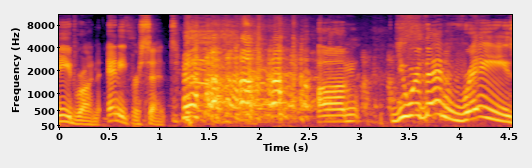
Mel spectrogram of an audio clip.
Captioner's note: laughing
